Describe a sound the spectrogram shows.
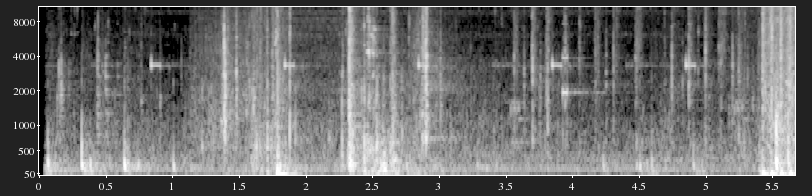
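A device gives short electronic beeps.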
